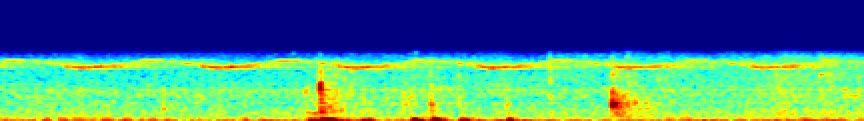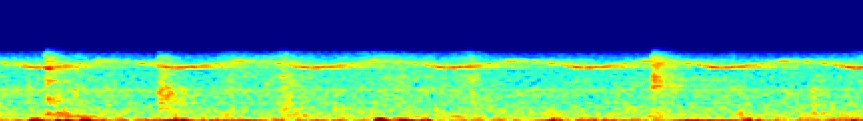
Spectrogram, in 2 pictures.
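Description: A steady high whine that wobbles up and down in pitch about twice a second, over low room noise, with a few light knocks and clicks.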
